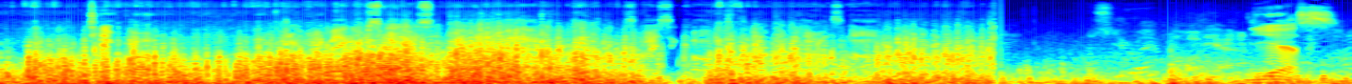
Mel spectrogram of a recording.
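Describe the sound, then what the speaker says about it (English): Strong gusting wind buffets an open microphone at an outdoor model rocket club launch. The roar is loud and continuous, eases briefly, then dips toward the end. "No sound on this video, all wind."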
